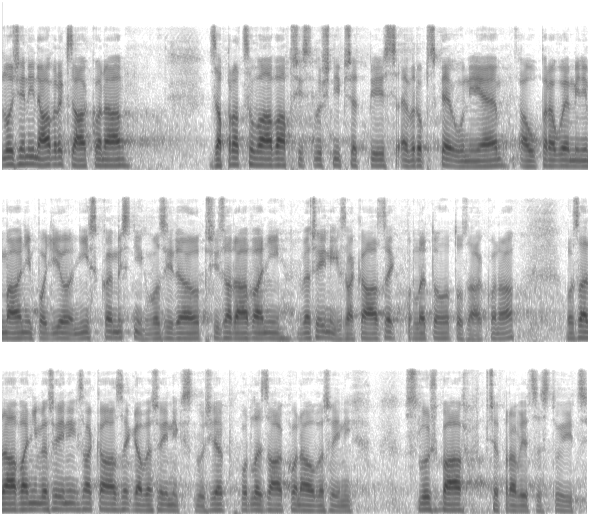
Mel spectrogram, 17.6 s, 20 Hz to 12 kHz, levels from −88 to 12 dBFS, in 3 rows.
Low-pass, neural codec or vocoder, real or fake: 7.2 kHz; codec, 16 kHz, 4 kbps, FunCodec, trained on Chinese and English, 50 frames a second; fake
